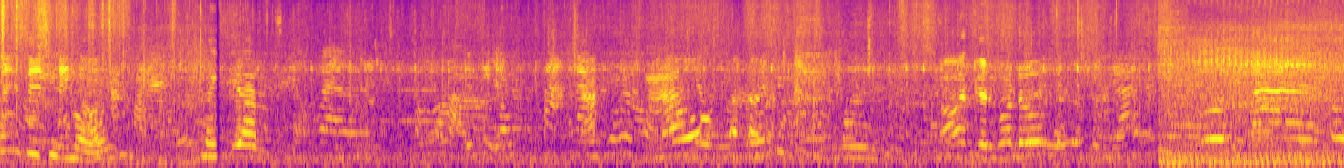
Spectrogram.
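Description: A busy outdoor market murmurs with voices in the background.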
